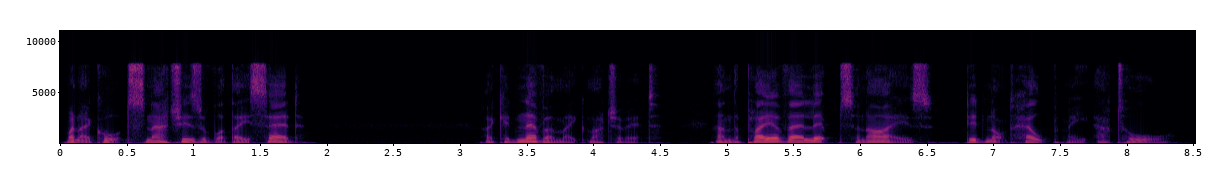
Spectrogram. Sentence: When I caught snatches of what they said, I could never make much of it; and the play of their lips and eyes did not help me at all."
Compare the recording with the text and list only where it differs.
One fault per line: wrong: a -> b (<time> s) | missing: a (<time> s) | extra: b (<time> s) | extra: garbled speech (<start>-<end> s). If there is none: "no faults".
no faults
